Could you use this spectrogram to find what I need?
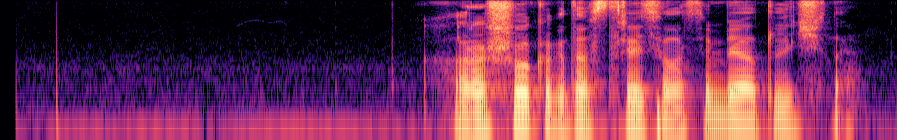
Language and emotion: Russian, positive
